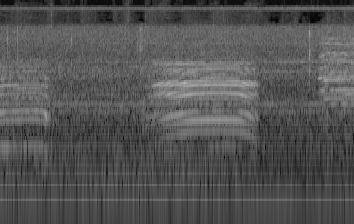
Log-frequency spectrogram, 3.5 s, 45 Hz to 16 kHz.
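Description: Cattle moo in Farming Simulator 25, several long drawn-out lowing calls in succession over a low steady farm hum, close and clear.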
